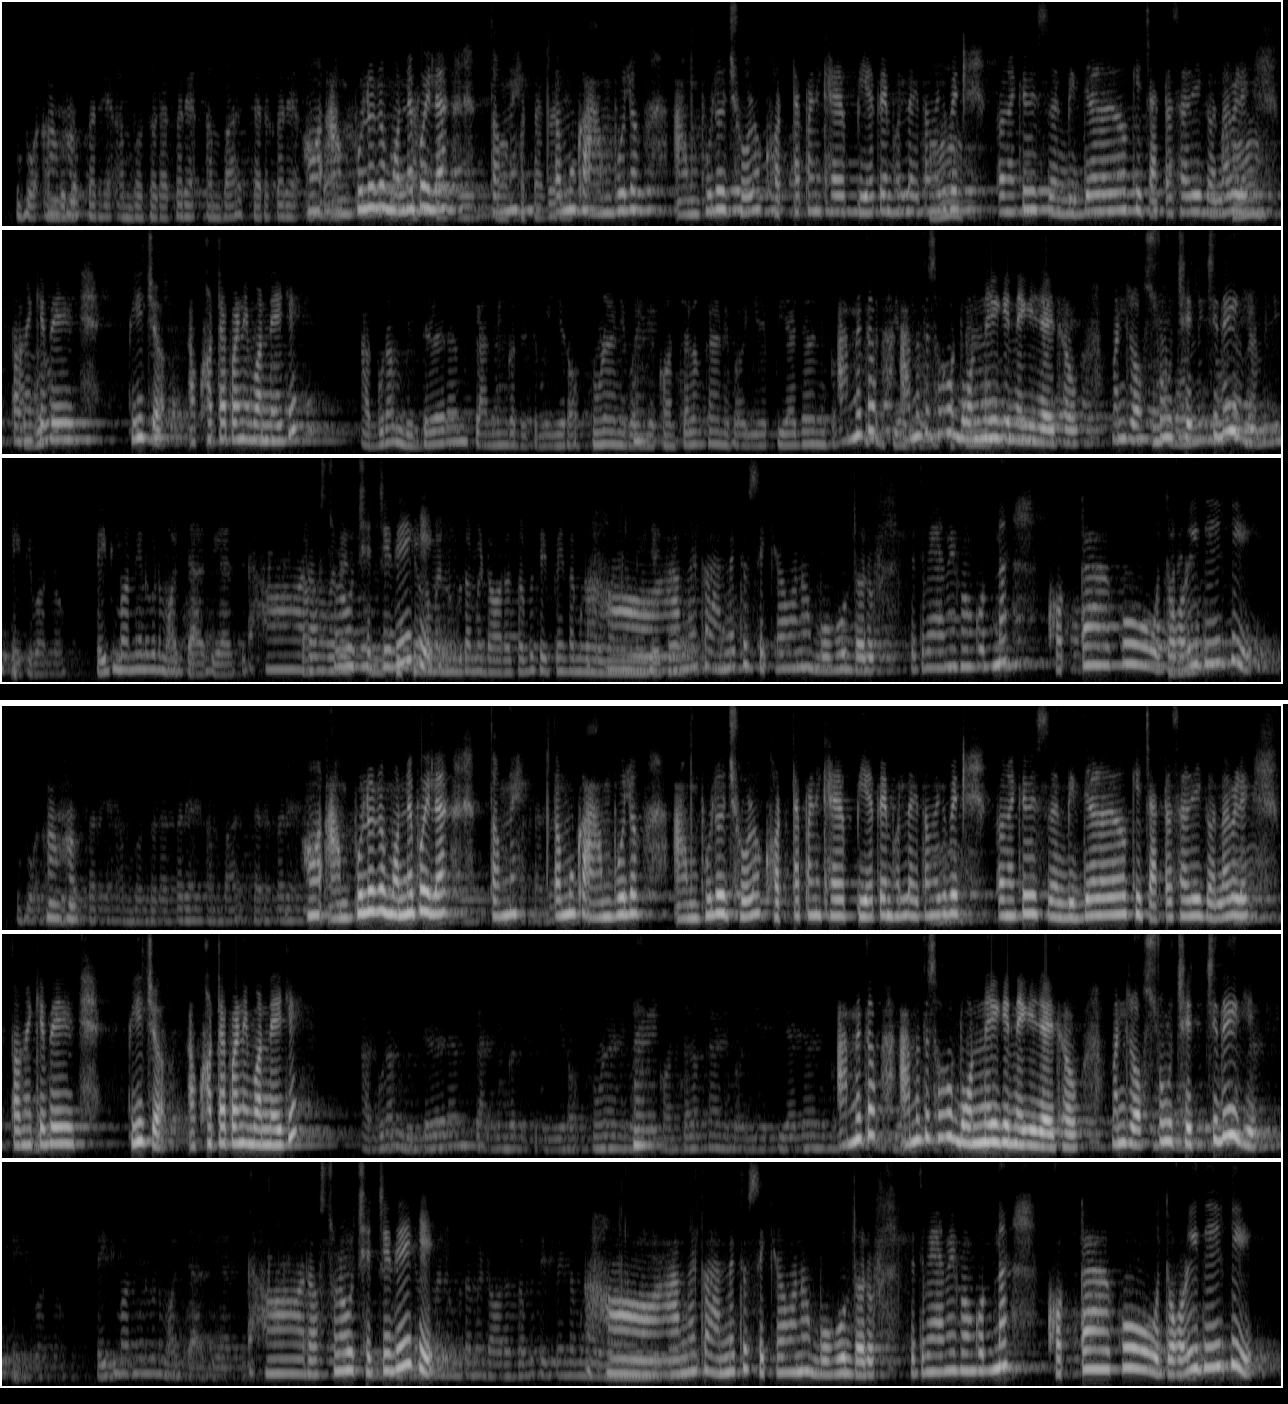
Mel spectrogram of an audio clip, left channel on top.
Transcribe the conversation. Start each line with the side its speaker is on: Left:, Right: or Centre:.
Left: ବୋଉ
Right: ହଁ
Left: ଆମ୍ବୁଲ
Right: ହଁ
Left: କରେ ଆମ୍ବ ସଡା କରେ ଆମ୍ବ ଆଚାର କରେ
Right: ହଁ
Left: ଆମ୍ବ
Right: ଆମ୍ବୁଲରୁ ମନେ
Left: ଟାକୁଆକୁ
Right: ପଇଲା ତମେ
Left: ଖଟା କରେ
Right: ତମକୁ ଆମ୍ବୁଲ। ଆମ୍ବୁଲ ଝୋଳ ଖଟା ପାଣି ଖାଇବା ପିଇବା ପାଇଁ ଭଲ ଲାଗେ
Left: ହଁ
Right: ତମେ କେବେ ତମେ କେବେ ବିଦ୍ୟାଳୟ। କି ଚାଟଶାଳୀ ଗଲାବେଳେ
Left: ହଁ
Right: ତମେ
Left: ଆଗରୁ
Right: କେବେ ପିଇଚ ଆଉ ଖଟା ପାଣି ବନେଇକି।
Left: ଆଗୁରୁ ଆମ ବିଦ୍ୟାଳୟରେ ଆମେ ପ୍ଲାନିଂ କରିଦେଇଥିବୁ ଇଏ ରସୁଣ ଆଣିବ
Right: ହୁଁ
Left: ଇଏ କଞ୍ଚାଲଙ୍କା ଆଣିବ। ତ ଇଏ ପିଆଜ ଆଣିବ।
Right: ଆମେ ତ
Left: ସେଠି ପିଆଜ
Right: ଆମେ ତ ସବୁ
Left: ଖଟା
Right: ବନେଇକି
Left: ଆଣିବ
Right: ନେଇକି ଯାଇଥାଉ ମାନେ ରସୁଣକୁ
Left: ନା ବନେଇକି
Right: ଛେଚି
Left: ନୋଉନା
Right: ଦେଇକି
Left: ମାମିନି। ସେଇଠି ବନଉ ସେଇଠି ବନେଇଲେ ଗୋଟେ ମଜା ଅଧିକା ଆସେ।
Right: ହଁ
Left: ତମେ
Right: ରସୁଣକୁ
Left: ବୋଧେ
Right: ଛେଚି
Left: ଶିକ୍ଷକ
Right: ଦେଇକି
Left: ମାନଙ୍କୁ ତମେ ଡର ସବୁ ସେଇଥିପାଇଁ ତମେ ଘର
Right: ହଁ
Left: ବେନେଇକି ନେଇଯାଇଥାଅ।
Right: ଆମେ ତ ଆମେ ତ ଶିକ୍ଷକ ମାନଙ୍କୁ ବହୁତ ଡରୁ ସେଥିପାଇଁ ଆମେ କଣ କରୁ ନା। ଖଟା କୁ
Left: ଥରେ
Right: ଦଳି
Left: ଯେ
Right: ଦେଇକି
